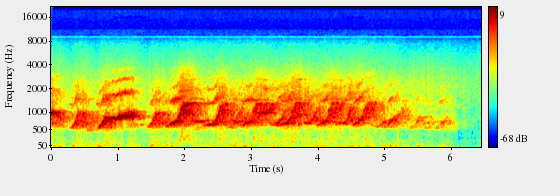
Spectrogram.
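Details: A gibbon, an ape of Malaysia, at the Bronx Zoo in a 1950s film calls with loud, hooting whoops, each note swooping upward in a quick, steady rising run, over faint hiss of old recording noise.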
